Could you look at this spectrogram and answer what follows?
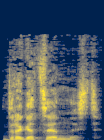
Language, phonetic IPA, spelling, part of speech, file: Russian, [drəɡɐˈt͡sɛnːəsʲtʲ], драгоценность, noun, Ru-драгоценность.ogg
- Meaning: 1. gem, jewel; (plural) jewelry 2. precious thing / possession; (plural) valuables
